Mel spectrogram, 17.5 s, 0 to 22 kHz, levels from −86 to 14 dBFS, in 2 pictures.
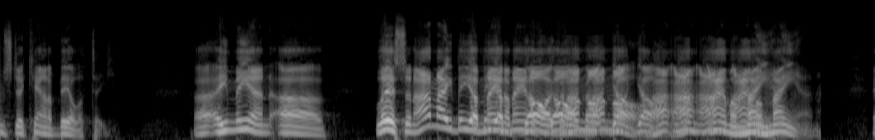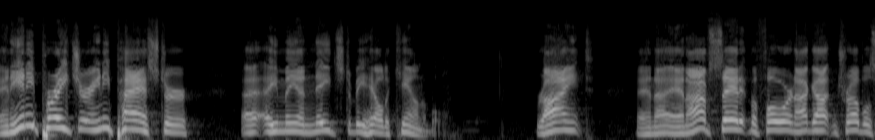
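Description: From 4.73 s to 8.21 s, right after "listen I may be", a doubled audio track appears: a second, full-band copy of the speech runs about 0.3 s behind and at roughly the same level as the original. This is likely a second capture by a slower path. Unlike an echo or room reverb, the copy has no decay or room colour, and it cuts in and out abruptly.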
